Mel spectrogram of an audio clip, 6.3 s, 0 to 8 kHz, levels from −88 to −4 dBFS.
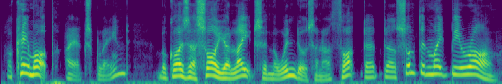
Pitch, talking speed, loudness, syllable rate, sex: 175 Hz, 200 wpm, -18 LUFS, 5.0 syllables/s, male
